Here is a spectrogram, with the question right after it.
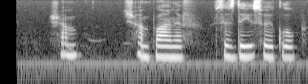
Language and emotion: Russian, neutral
